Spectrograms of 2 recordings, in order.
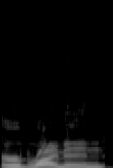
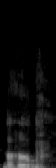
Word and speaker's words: Herb Ryman: I'm heading to the herb Ryman uh you say herb yeah I'm I'm British so we pronounce the h they call it the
